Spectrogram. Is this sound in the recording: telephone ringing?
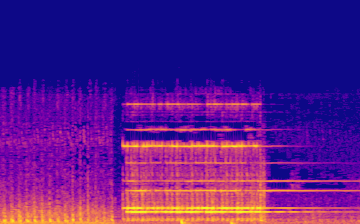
yes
